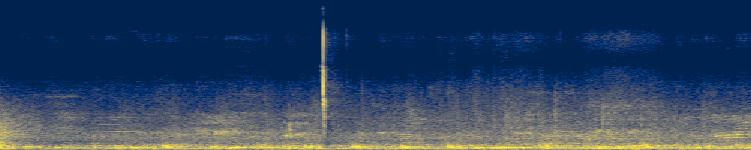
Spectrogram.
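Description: Steady showroom background noise, a rumbling hiss with a faint murmur of distant voices, and a single sharp click a little under three seconds in.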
